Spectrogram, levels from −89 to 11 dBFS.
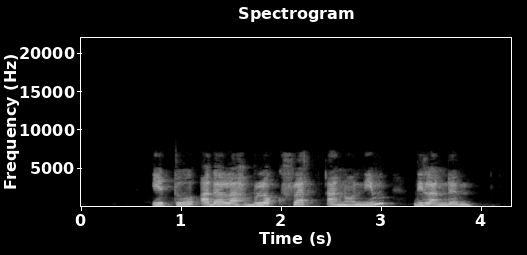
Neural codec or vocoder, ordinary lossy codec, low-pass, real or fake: none; AAC, 64 kbps; 7.2 kHz; real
